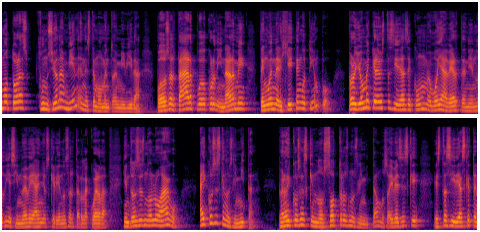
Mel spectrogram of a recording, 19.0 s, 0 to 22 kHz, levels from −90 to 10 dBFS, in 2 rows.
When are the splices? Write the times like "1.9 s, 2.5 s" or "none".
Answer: none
